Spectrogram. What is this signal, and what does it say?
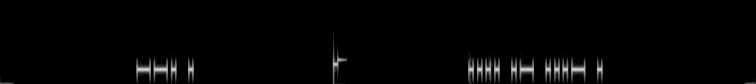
Morse code, heard as a keyed tone, about 27 wpm, 700 Hz. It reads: GE HAVE
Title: Top 180 QSO Elements 28wpm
